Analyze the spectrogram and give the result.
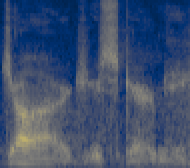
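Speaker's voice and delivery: low, growly voice, hushed and barely audible. Preacher retelling a 2 a.m. phone call from a caller: growly voice. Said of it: "a growly voice said".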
